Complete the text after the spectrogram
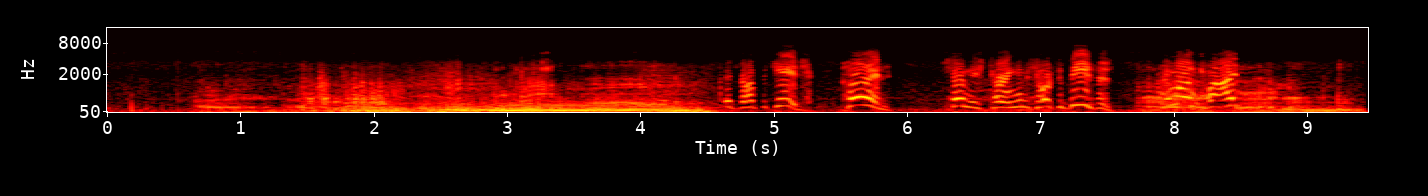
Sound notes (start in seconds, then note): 1.5 thud; 2.9 growling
